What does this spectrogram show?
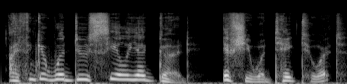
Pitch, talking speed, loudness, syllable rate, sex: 175 Hz, 205 wpm, -18 LUFS, 4.8 syllables/s, male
